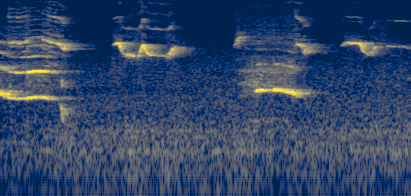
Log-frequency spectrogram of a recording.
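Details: Dobermann waiting eagerly for its owner to come home, giving high squeaky whines that fall in pitch, in four short bursts spread over a few seconds of quiet room.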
